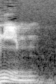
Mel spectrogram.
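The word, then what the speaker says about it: Nîmes: name c is to think about denim denim denim the textile you have today has been created in Nim and that's why it's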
